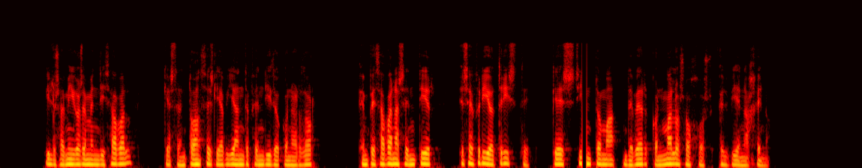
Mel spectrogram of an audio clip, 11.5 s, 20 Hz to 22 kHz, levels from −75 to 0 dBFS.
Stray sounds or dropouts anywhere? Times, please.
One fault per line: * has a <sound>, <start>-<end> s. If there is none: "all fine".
* has a dropout, 7.8-7.8 s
